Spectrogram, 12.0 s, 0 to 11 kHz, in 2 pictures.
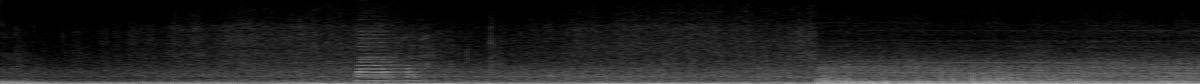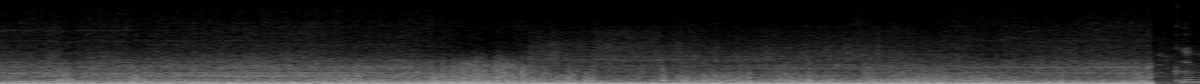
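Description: A classic American V8 sedan pulls away with a low engine rumble and gives one short horn toot about two seconds in. From about four seconds in, a motorcycle engine cruises at a steady pitch along a wet road, with wind noise on the helmet or handlebar microphone.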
